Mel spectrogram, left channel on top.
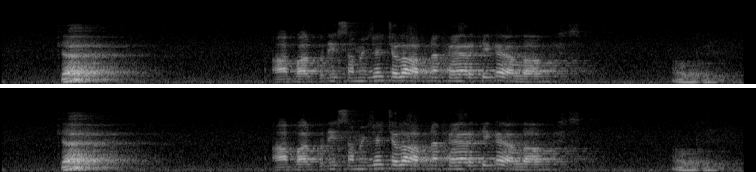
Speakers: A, in the centre; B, on the left (about 65°).
A: کیا
B: آپ آپ کو نہیں سمجھ رہے چلو اپنا خیال رکھیے گا اللہ حافظ
A: اوکے <unintelligible>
